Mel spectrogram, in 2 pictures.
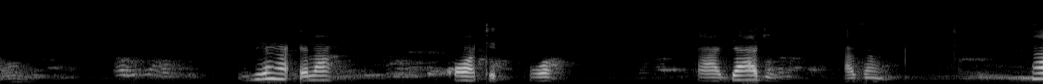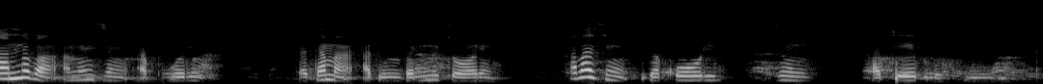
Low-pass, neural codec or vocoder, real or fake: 7.2 kHz; codec, 44.1 kHz, 7.8 kbps, DAC; fake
